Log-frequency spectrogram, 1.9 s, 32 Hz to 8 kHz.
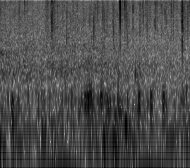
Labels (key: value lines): label: biophony
recorder: SoundTrap 500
